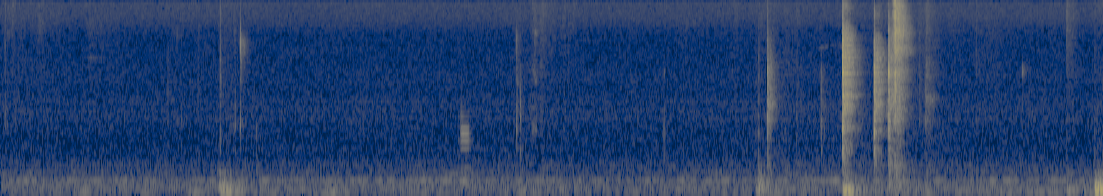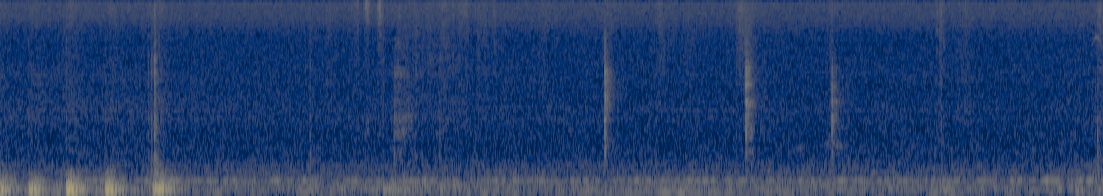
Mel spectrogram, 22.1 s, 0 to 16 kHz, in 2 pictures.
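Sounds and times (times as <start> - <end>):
soft low thumps: 10.7 - 12.8.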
